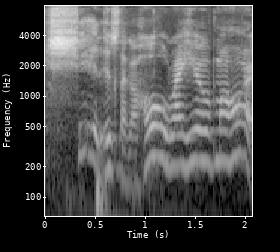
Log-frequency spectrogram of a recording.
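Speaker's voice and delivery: replaying the moment he saw the hole; alarmed exclamation. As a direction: blurt it out as if just finding the wound. Discovering the bullet hole.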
